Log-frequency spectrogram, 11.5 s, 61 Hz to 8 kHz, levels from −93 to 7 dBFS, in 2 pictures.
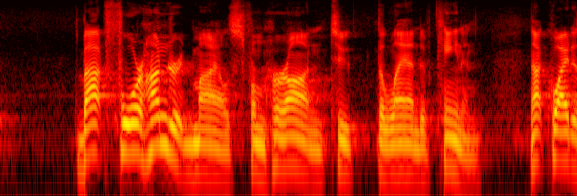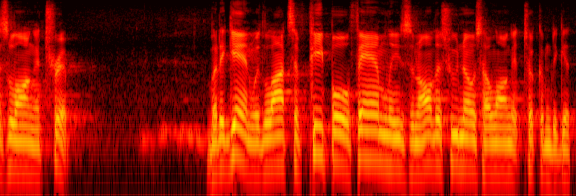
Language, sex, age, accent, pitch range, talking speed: English, male, 50-69, American, 150-240 Hz, 180 wpm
